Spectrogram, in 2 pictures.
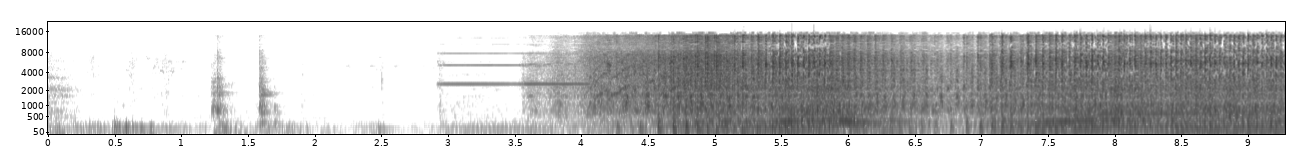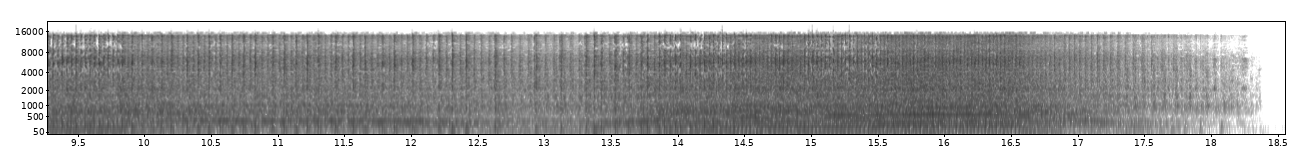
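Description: An old Bolens Husky 18 push mower engine races up to a loud, sustained high rev, surging for long stretches after a few faint knocks and sputters, with no talk over it.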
